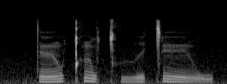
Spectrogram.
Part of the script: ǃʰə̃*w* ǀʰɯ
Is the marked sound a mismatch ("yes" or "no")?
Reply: no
